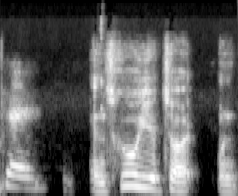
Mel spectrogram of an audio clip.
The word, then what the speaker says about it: Keene: If you haven't been to Keene, it's a great It's event. called Kane.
